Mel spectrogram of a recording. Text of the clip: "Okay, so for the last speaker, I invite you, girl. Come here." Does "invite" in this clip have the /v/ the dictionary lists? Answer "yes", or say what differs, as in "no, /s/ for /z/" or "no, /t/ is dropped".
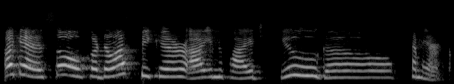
no, /p/ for /v/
